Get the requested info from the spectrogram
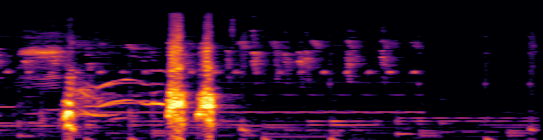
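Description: A woman laughs and says "okay" over soft background music, with two short, loud bursts of laughter about a second and a half in. The music carries on more quietly afterwards.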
